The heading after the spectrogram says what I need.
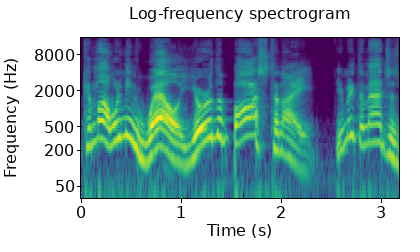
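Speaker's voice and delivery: exasperated protest. Retold or imitated. Jericho protesting to Sharpton.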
